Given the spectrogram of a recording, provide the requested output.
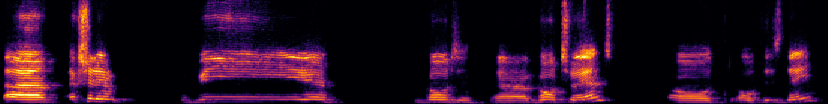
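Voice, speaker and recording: Halting man tutoring over a video call. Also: high-pitched, fairly even intonation, highs cut off. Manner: halting, many fillers and restarts. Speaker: workshop tutor. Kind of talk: online class instruction.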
